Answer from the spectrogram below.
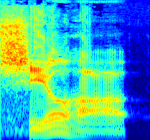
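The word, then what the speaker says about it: Scheelhaase: It's just I think it's just Shielhaas. – Shielhaas. – Like Shields. Shields. The boarding goods store, and then Haas. – The store. – Like Haas Racing.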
